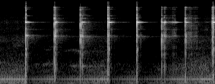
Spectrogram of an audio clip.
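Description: A kiln-fired clay Christmas ornament is tapped eight times, each tap giving a short, bright, glassy clink high in pitch that dies away quickly. Fired clay rings like glass, unlike unfired dry clay.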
